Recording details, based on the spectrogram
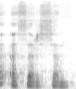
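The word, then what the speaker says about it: assertion: असर्सन और reason बोलेंगे इसको, प्रोनाउंसिएशन ये इसका असर्सन।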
